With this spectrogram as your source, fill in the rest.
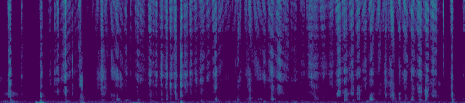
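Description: A small blue-and-white plastic toothbrush with a solid handle and nylon bristles is held in one hand and scrubbed back and forth across the fingernails of the other hand. The result is a quiet, bright, scratchy rubbing with quick bristly strokes and faint sweeping whistle-like tones that rise and fall throughout.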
